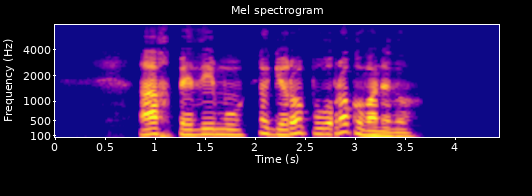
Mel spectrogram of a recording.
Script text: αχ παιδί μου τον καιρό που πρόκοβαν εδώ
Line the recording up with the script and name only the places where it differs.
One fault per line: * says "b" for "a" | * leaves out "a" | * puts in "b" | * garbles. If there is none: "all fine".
all fine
